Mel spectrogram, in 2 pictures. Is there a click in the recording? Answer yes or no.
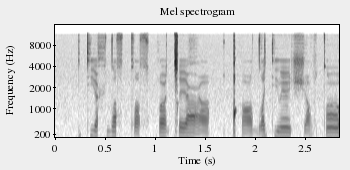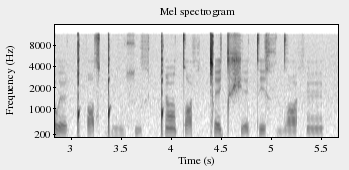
yes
